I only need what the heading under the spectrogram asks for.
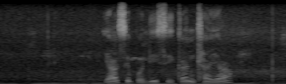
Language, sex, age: Tswana, male, 22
